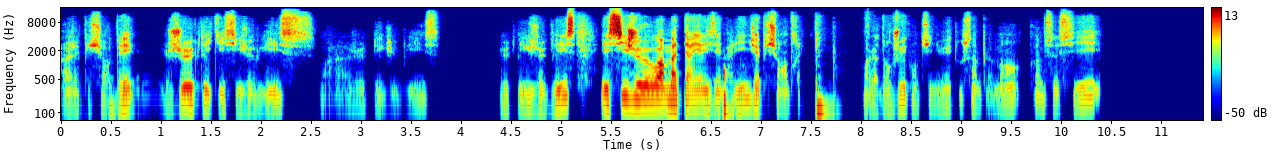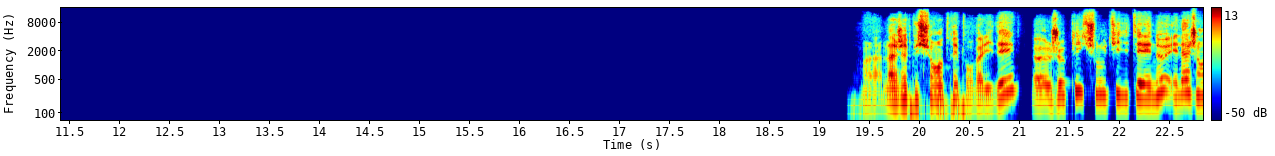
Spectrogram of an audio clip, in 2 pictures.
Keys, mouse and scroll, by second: 1.1-2.1 drag, 2.9 click, 4.2 click, 5.2 middle click, 7.5 Return, 8.2 click, 9.8 click, 10.5 drag, 10.6 middle click, 10.8 click, 10.9 click, 11.1 middle click, 11.2 click, 11.4 click, 11.6 click, 11.7 click, 11.8 click, 11.9 click, 12.0 middle click, 12.2 click, 12.3 click, 12.5 click, 12.7 click, 12.8 click, 13.0 click, 13.2 middle click, 13.3 click, 13.5 click, 13.6 middle click, 13.8 click, 13.9 click, 14.0 middle click, 14.2 click, 14.3 click, 14.4 middle click, 14.5 click, 14.7 click, 14.8 middle click, 14.9 click, 15.1 click, 15.1 middle click, 15.2 click, 15.4 click, 15.5 click, 15.7 middle click, 15.8 click, 16.0 click, 16.1 click, 16.3 middle click, 16.4 click, 16.6 click, 16.7 middle click, 16.8 click, 16.9 click, 17.1 click, 17.2 middle click, 17.4 click, 17.5 click, 17.7 click, 17.8 click, 18.0 click, 18.2 click, 18.5 middle click, 18.6 click, 18.9 click, 19.8 Return, 21.6 click.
